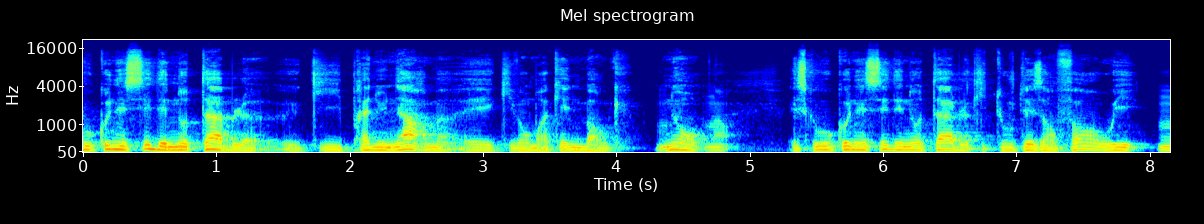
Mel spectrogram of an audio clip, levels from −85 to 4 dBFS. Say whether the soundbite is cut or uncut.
uncut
